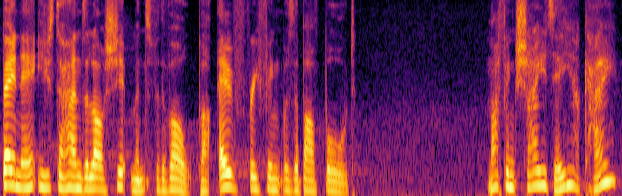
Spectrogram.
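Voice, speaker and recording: A woman's voice: fairly low pitch, fairly quick, close to an everyday voice. A woman voice actor playing a blunt, practical commoner trader in a video game, with a frank, sardonic, informal manner. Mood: defensive.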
